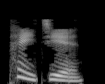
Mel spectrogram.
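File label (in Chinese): "配件", Mandarin Chinese; hsk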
